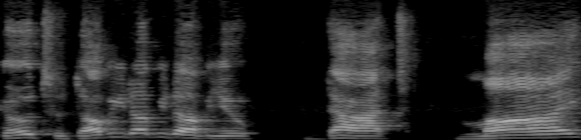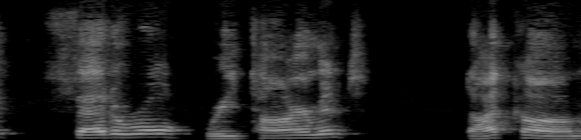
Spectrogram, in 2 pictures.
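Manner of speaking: very slow, drawn out, deliberate, each piece clear. Giving a website address so everybody hears it: saying it very slowly. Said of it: "I'll say the website very slowly".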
